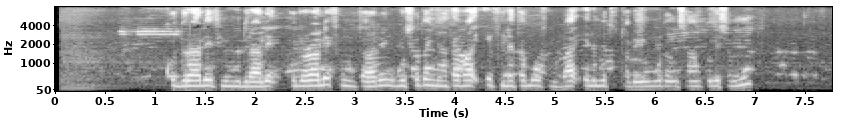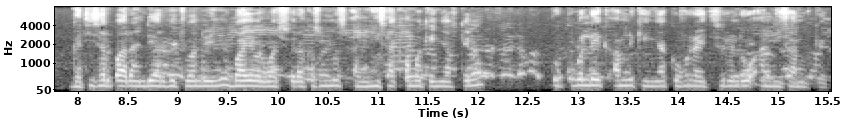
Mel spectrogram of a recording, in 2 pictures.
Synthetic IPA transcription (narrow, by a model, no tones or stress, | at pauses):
kʼʊd̪ɾaːleːfɪmʊd̪ɾaːlekʼʊd̪ʊɾaːleːfɪmʊd̪ɪɾaːleːŋɡʊsʼot̪̬ɐɲaːt̪aːbaːjʔeːfɪlɐt̪ɐmoːfɪbaːjʔeːnɐmɐt̪ɪ̥t̪ɔɗɛjomoːt̪ɐnɪsaːŋkʊnɪsɐmːoː | ɡɐt͡ʃ̪iːs̬ɐlpʼaːᶑaːhɪnd̪iɐɾɡɐt͡ʃːuːwaːnd̪ɪeːɲːuːbaːjʔɛːbɐɾbaːt͡ʃːɪ̥suᶑaːɐkːɐs̬ʊmːɐsɐnːiːsaːkʼaːmɐkeːɲːaːfkɛnːʊᶑʊkːʊbɐlːeːkʼaːmnɪke̞ːɲːaːɐkːɐɔfɪraːɪt̪ːɪ̥sud̪ɐnd̪ɐʔuʔɐnːiːsaːnʊfkɛnːʊ̥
